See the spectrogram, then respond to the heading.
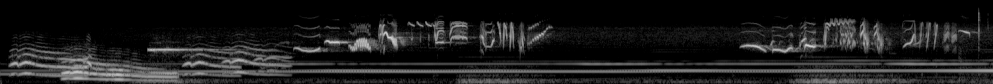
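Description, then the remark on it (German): A blackbird sings alone, starting with low, fluty warbling phrases and then switching to bursts of high, squeaky twittering, with short pauses between phrases and a faint steady hum underneath. “Seit zehn Jahren sterben Amseln in Deutschland durch einen Virus.”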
